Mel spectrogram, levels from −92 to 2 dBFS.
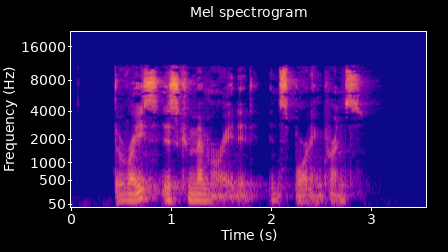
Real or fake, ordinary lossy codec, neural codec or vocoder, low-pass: real; AAC, 64 kbps; none; 10.8 kHz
